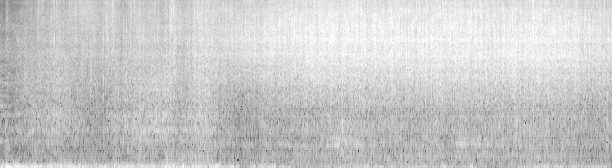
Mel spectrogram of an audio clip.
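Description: Sacha inchi seeds pouring from a sack into a stainless-steel hopper: a dense, steady rattling hiss much like rain. A low rumble runs under it for the first couple of seconds.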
